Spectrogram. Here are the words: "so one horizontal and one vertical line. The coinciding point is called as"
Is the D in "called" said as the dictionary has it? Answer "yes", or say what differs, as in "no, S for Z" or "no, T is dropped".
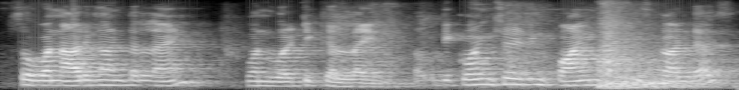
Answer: yes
